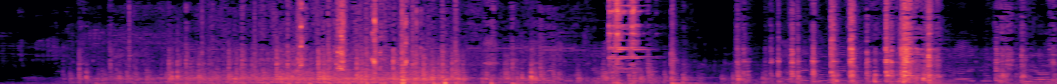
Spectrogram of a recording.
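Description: Single-cylinder diesel engine being hand-cranked to start: a fast metallic clatter that builds over a few seconds, breaks off about halfway with a clank, then comes again briefly.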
